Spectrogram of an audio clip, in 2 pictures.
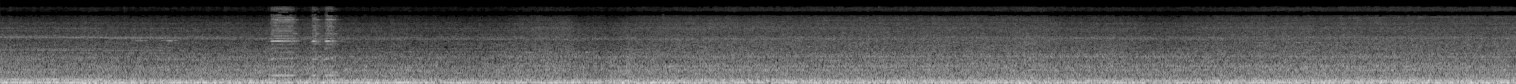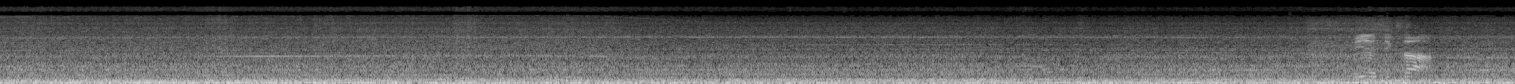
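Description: Steady low drone of a bus engine and road noise, heard from inside the cab of an AC sleeper coach cruising on a highway. There is a short horn toot about three seconds in.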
